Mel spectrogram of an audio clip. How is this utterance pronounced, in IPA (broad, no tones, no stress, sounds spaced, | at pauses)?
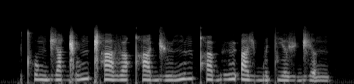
tʰ o ŋ d͡ʒ a ɡ͡ǁ o ŋ ǁʰ a v œ qʰ a d͡ʒ ʉ ŋ ʉ ŋ qʰ œ bʱ ʉ ʔ a ʒ b ə tʲ œ ʒ d͡ʒ ə ŋ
